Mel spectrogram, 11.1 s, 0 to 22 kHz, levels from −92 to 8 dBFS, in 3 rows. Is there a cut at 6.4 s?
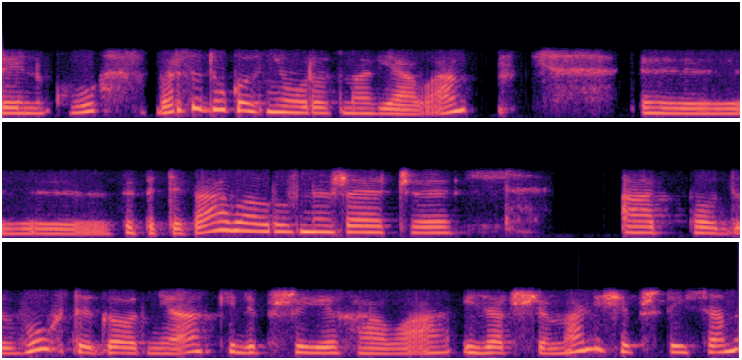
no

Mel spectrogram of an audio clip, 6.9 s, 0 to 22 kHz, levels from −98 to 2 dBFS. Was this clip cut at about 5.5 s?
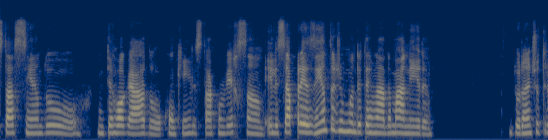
no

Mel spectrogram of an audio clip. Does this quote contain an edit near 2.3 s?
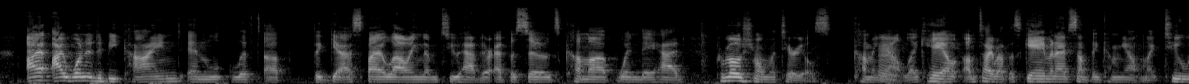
yes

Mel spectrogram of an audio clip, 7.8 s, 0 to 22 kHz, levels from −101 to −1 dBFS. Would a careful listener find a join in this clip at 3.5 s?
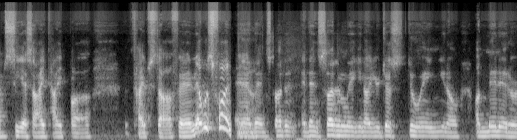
yes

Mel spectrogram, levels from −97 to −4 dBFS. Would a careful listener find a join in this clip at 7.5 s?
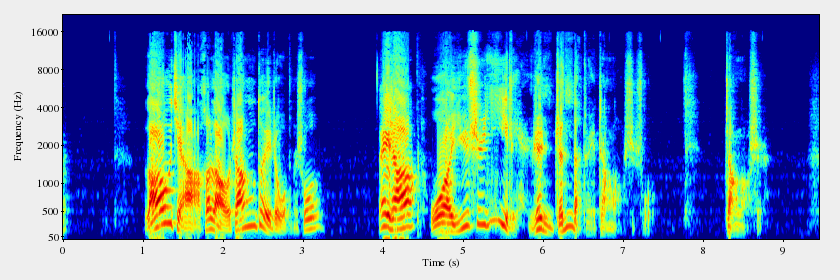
yes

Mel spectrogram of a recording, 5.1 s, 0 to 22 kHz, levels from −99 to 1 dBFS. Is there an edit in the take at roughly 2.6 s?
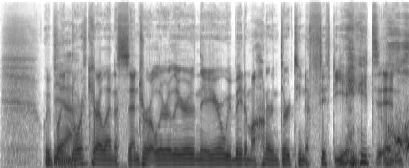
no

